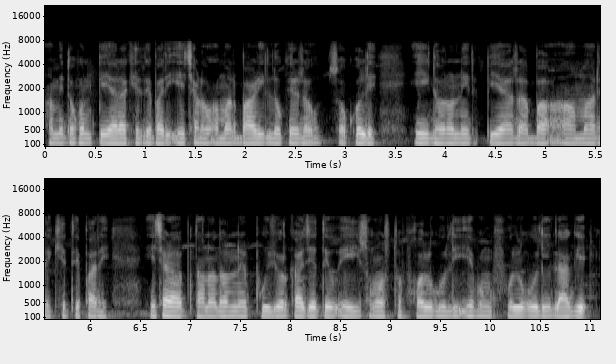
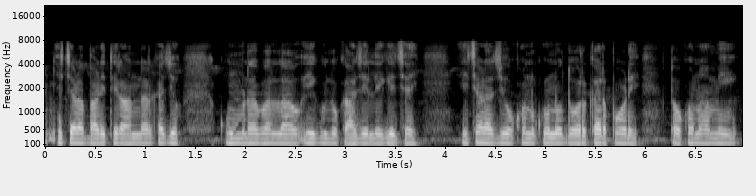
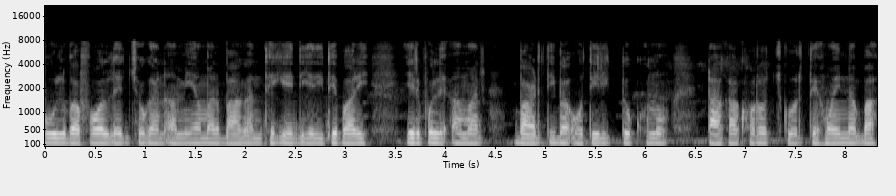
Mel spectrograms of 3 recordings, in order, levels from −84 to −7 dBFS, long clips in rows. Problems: constant background noise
